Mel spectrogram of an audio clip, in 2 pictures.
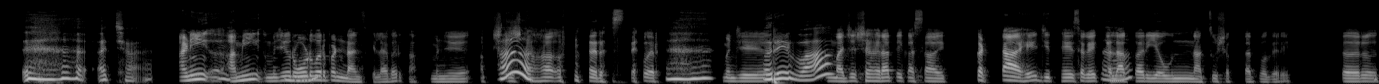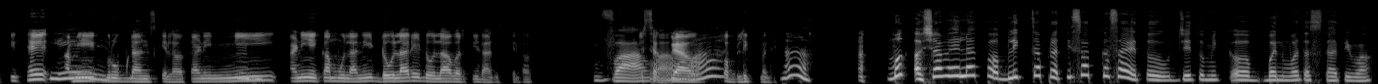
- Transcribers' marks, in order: chuckle; other background noise; in English: "डान्स"; tapping; surprised: "हां"; laughing while speaking: "अक्षरशः रस्त्यावर"; chuckle; joyful: "अरे वाह!"; in English: "ग्रुप डान्स"; in English: "डान्स"; in English: "पब्लिकमध्ये"; chuckle; in English: "पब्लिकचा"
- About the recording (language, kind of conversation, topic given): Marathi, podcast, सोशल मीडियासाठी सर्जनशील मजकूर तुम्ही कसा तयार करता?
